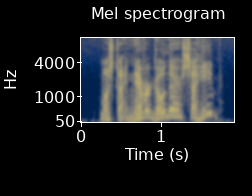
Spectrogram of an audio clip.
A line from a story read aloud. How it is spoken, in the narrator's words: asked Little Toomai with a big gasp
